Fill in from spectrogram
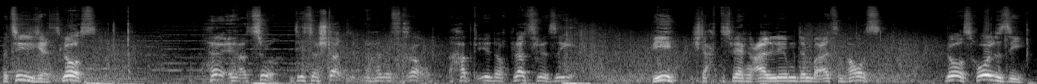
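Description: A man with a German accent plays through a game on stream, reading the characters' lines aloud and muttering to himself between them. His voice sits a little high. Faint game music plays under his talk. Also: moderate pace. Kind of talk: casual let's-play commentary.

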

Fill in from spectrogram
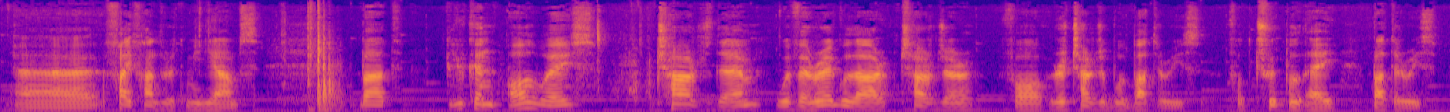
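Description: A man with a mid-range, somewhat bright voice does a casual unboxing and product review. His delivery is halting and hesitant, and he often repeats words.

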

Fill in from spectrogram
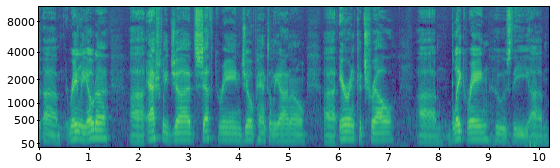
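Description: An older man's voice, on the low side and a little mellow, answers interview questions at a convention. He is a film producer speaking before a poster wall into a handheld mic the interviewer holds, stumbling through frequent fillers and restarts.

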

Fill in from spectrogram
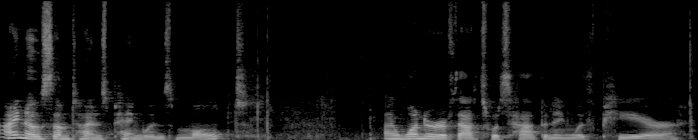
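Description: Here a woman of around thirty, her voice lowish, reads aloud from a children's picture book much like an elementary teacher. Sitting in her living room, she is deliberate and expressive, stopping now and then to explain.

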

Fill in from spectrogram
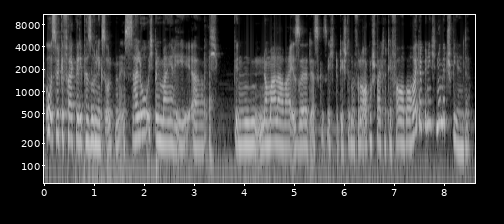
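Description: A woman's voice: medium pitch, expressive, a little fast. A woman in her thirties, a presenter and player, chatting casually on a video call. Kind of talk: casual chat.

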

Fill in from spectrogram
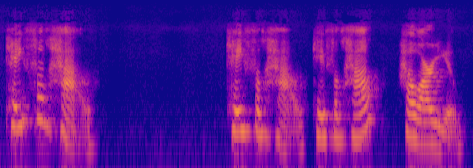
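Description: Slow, patient woman teaching a language. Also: fairly high pitch, very animated, fairly bright tone, breathy edge, muffled recording. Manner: slow, patient, repeats each phrase for learners. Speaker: Arabic teacher. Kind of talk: online language lesson.

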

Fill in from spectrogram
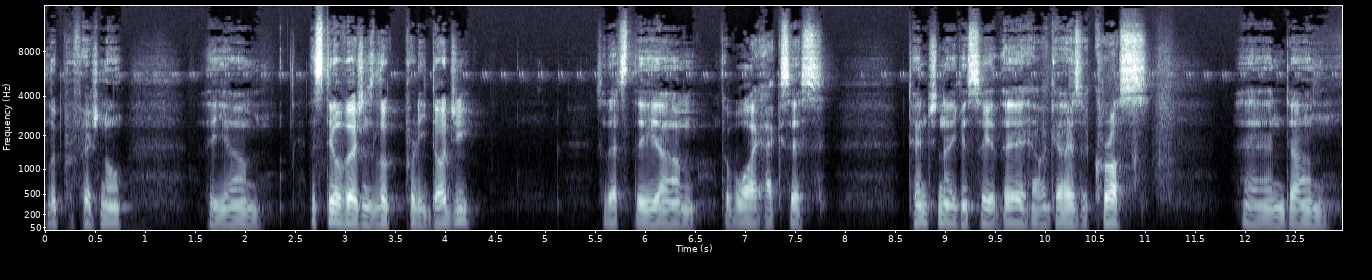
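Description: Low-voiced man in his garage. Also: a little mellow. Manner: halting, lots of ums and restarts while measuring. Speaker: home builder showing his project. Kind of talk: casual workshop walkthrough. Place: home garage workshop.

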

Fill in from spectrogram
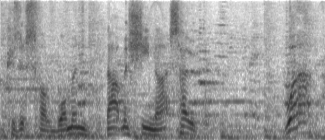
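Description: A man's voice: mid-range voice, big pitch swings, moderate pace, over loud music. An actor playing a bossy, exasperated young Scottish man in a TV comedy sketch, insistent and scornful.

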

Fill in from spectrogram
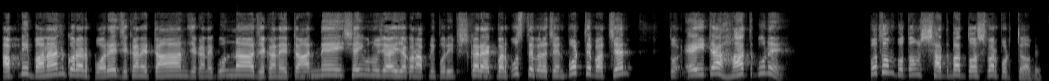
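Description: A man gives a step-by-step online lesson, repeating each instruction so it sinks in. His voice is high and bright, smooth and clear, recorded dry and close. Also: dry recording. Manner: explanatory, repeats instructions, slows to recite verses. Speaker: Quran teacher.

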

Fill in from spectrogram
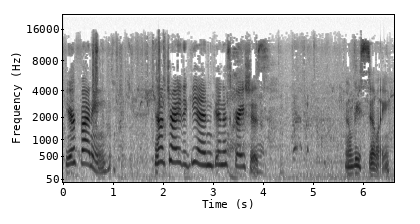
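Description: A woman's voice: sits high, very animated, takes it slowly, vocal fry, background noise. A woman vlogging outdoors on her homestead, patiently coaching her child in a chatty way and talking to the camera. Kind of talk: casual vlog talk to her child and camera. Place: outdoors on a farm yard.

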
